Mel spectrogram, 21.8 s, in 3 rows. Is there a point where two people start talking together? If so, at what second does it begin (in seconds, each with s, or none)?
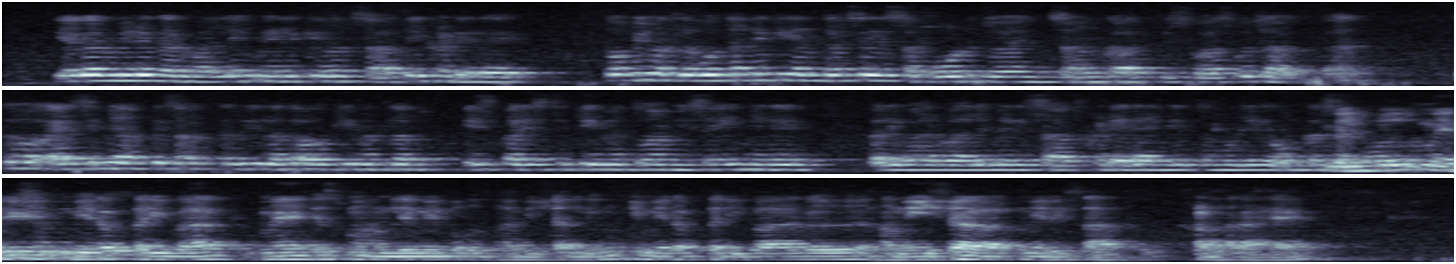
13.8 s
